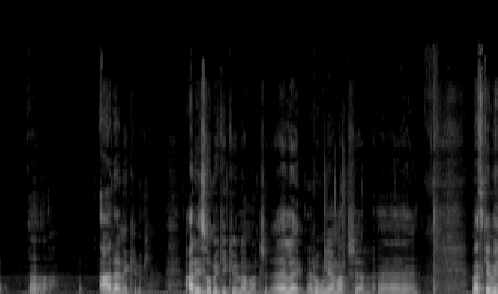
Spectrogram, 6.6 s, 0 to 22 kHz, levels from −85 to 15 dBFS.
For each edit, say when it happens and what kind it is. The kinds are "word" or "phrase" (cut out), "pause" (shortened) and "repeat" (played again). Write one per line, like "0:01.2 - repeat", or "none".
0:02.8 - word
0:04.0 - word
